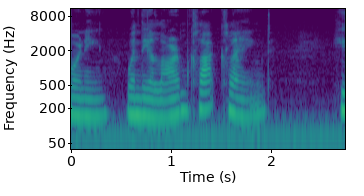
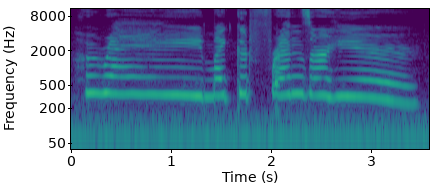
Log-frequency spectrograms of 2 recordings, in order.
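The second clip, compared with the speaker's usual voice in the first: much higher, slow drawn-out joyful cheer; delighted cheer; 14 semitones higher, much slower than usual. Acted. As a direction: stretch it out with pure delight, pitched way up. Amos delighted his friends came.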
